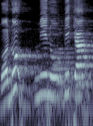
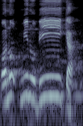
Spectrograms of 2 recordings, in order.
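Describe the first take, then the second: First: The vowel in 'bi' is kept short. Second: The vowel in 'bi' is drawn out long. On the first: The speaker calls it right. "টান হবে না ... তাড়াতাড়ি বলেন" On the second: The speaker calls it wrong. "এইভাবে টান দিয়ে ফেলি"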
